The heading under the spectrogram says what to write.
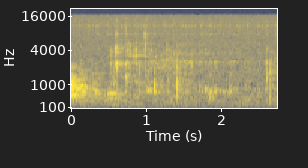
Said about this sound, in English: So this is a pastry stout, and no, nothing said about it. Right, so let's get this out into my glass and see what I think of it.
